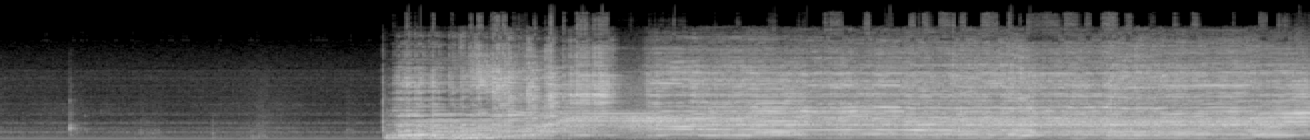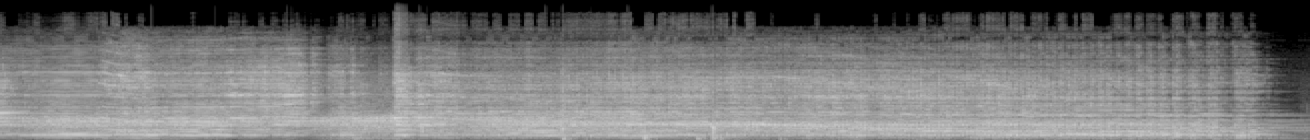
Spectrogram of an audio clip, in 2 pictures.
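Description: A saw cuts through a wooden guitar neck blank, starting abruptly after a quiet moment and running as a loud, continuous harsh rasping buzz for about seventeen seconds before tapering off at the end.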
